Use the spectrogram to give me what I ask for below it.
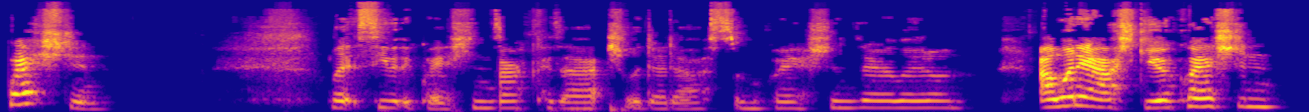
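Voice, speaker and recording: A woman in her thirties with a Scottish accent, talking loosely and rambling to her viewers on a live stream. Her voice sits a little high, and she swears now and then between asides. She sounds like she is on a phone or webcam mic. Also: little pitch movement, fairly quick, fairly bright tone. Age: 30s. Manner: chatty, rambling, swears casually. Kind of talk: casual live stream chat.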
